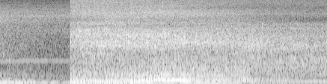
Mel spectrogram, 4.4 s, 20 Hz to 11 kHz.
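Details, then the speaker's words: 1983 Toyota Land Cruiser FJ60 with swapped 5.3L LS V8 revving out: deep rumble climbing smoothly through a clean rev and settling back, crisp and even; normal revving. "And yeah, check out these uh couple clips of it revving out so you get a little better idea of just how awesome it is."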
